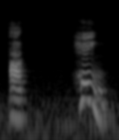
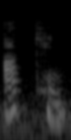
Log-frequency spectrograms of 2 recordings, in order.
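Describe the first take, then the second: First: The consonant and h are said separately. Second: They merge into one aspirated consonant. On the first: The speaker calls it wrong. "Ao invés de pronunciar como aken" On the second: The speaker calls it right. "teve som de kyut"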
